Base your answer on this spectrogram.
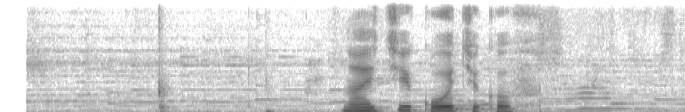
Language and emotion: Russian, sad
